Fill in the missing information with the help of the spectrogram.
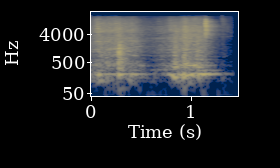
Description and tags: chaise glisse12
dragging a wood chair on a tiled kitchen floor
furniture, floor, squeaky, dragging, tiled, chair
